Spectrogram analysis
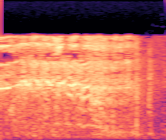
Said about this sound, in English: Hey, whose horses are those? One is mine. The others belong to my friends. Doggone good horse flesh. Doggone good horse flesh.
